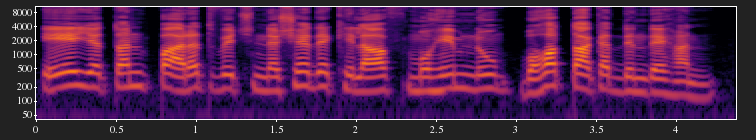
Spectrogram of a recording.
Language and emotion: Punjabi, neutral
